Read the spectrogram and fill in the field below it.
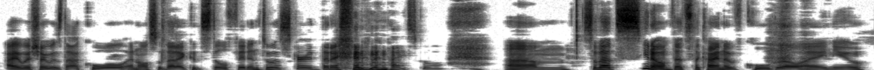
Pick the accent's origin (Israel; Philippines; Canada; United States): Philippines; I grew up in the Philippines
